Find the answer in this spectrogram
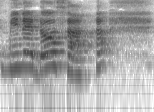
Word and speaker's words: Minnedosa: And there's another one called Minnedosa. I know it rhymes with Minnesota, but this is Minnedosa.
